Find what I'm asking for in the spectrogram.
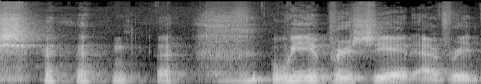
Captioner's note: chuckles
